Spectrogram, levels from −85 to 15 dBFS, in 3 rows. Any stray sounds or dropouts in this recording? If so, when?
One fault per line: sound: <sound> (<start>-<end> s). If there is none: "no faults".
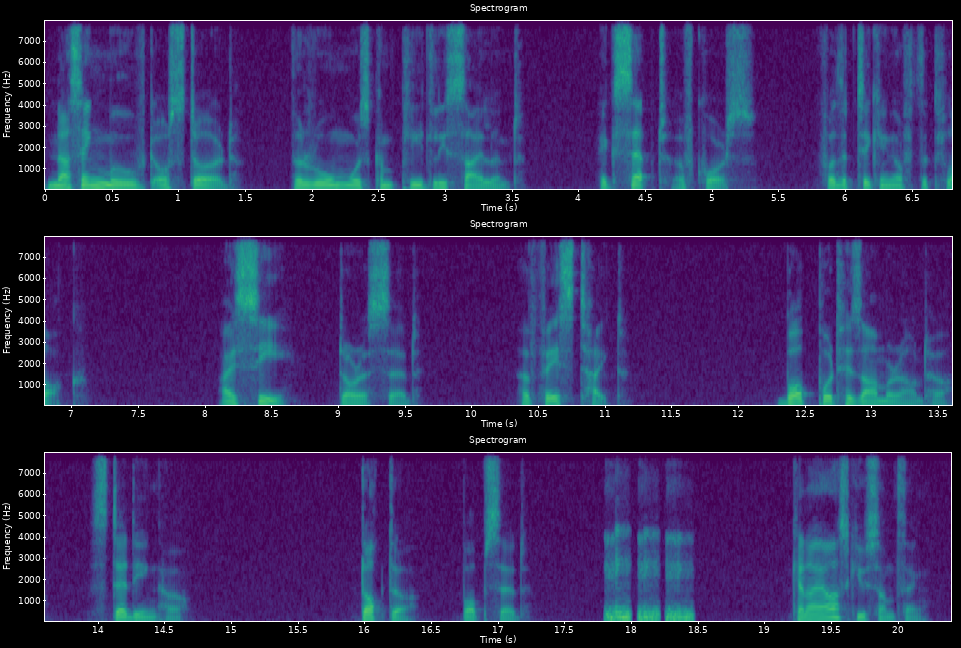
sound: laugh (17.8-18.5 s)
